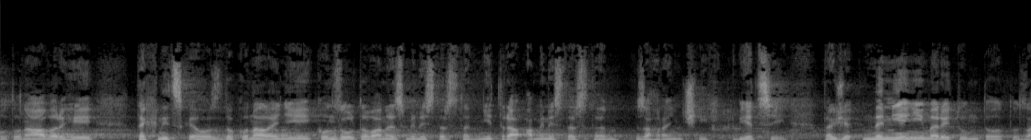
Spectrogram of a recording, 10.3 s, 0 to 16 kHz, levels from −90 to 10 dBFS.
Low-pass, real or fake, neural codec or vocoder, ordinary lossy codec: 14.4 kHz; real; none; MP3, 48 kbps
